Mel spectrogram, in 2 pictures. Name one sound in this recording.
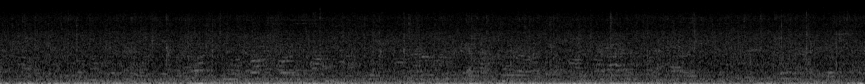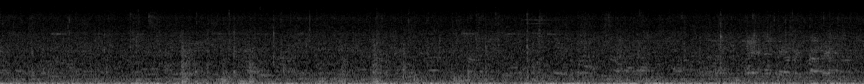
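A few adults chat in the distance outdoors.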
